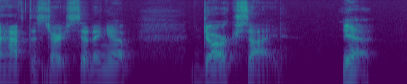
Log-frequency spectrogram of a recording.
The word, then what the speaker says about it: Darkseid: it's that's gonna have to start setting up Darkseid yeah Darkseid it's Bernard s Eid I've actually enjoyed being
